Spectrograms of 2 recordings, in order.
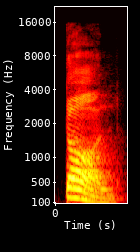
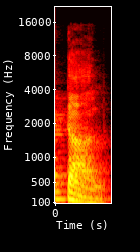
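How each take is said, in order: First: टॉल said with a rounded 'aw'; correct vowel. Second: टाल with a long open 'aa'; wrong vowel. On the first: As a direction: model टॉल with 'aw' in place of 'aa'. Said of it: "इसको हम पढ़ेंगे". (टॉल में 'ऑ' की गोल आवाज़) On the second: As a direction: say टाल with 'aa', as a mistake to avoid. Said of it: "नहीं". (टाल में 'आ' की आवाज़) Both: Shown as a demonstration.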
